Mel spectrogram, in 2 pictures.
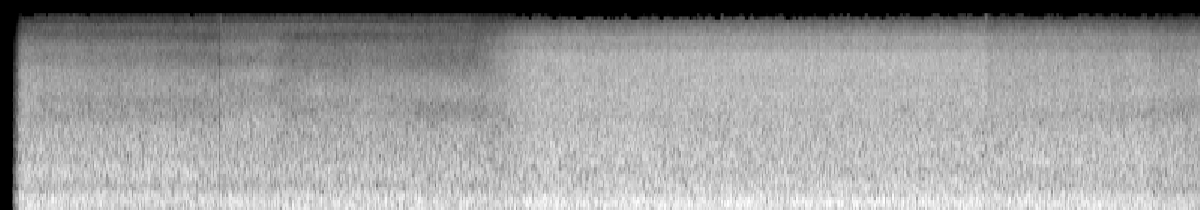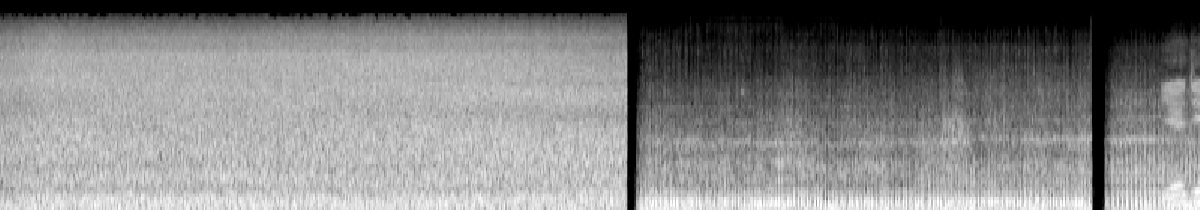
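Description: Canal water rushing through the open gates of a cross regulator, a steady loud roar of churning white water. About three-quarters of the way through, a sudden cut replaces it with a lower, duller rumble.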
